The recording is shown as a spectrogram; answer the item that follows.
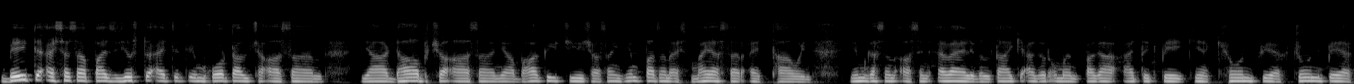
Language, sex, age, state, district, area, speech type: Kashmiri, male, 45-60, Jammu and Kashmir, Srinagar, urban, spontaneous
